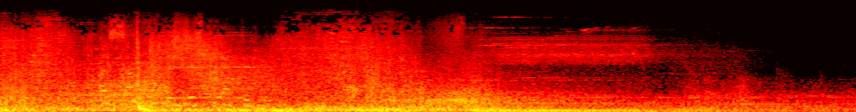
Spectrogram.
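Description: A loud magical blast booms and crackles, then fades away.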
